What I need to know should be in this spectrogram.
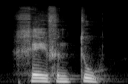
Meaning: inflection of toegeven: 1. plural present indicative 2. plural present subjunctive
- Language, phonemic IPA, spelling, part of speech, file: Dutch, /ˈɣevə(n) ˈtu/, geven toe, verb, Nl-geven toe.ogg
